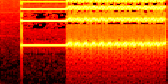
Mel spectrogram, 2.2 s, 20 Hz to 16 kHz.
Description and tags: sample of gameboy with 32mb card and i kimu software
